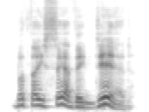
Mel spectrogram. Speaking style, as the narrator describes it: Scotty exclaimed

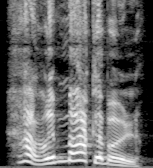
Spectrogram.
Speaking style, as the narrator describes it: exclaimed the king

